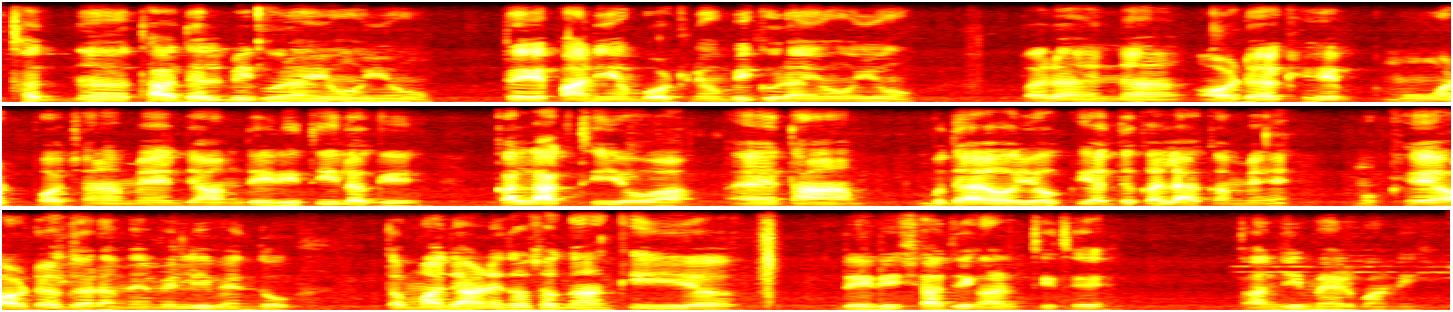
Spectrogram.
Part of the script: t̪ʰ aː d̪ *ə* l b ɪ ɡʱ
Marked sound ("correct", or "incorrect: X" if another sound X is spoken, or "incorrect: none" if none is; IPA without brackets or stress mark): correct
